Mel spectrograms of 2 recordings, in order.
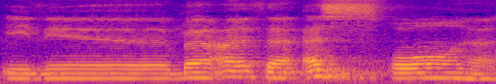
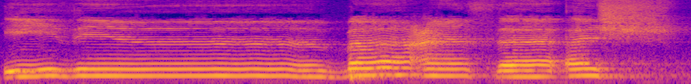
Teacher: Tha nipis, keluarkan lidah sikit. Sya tebal.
